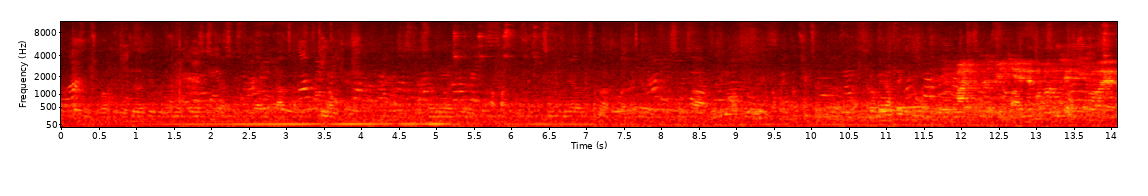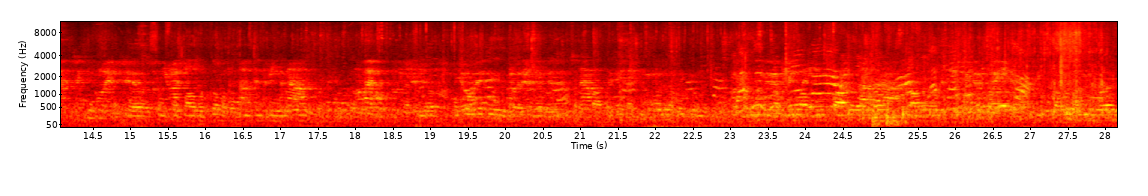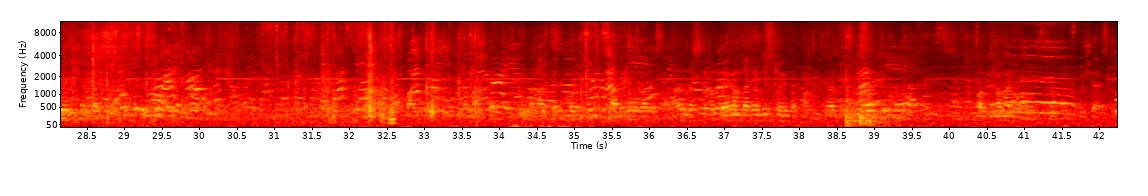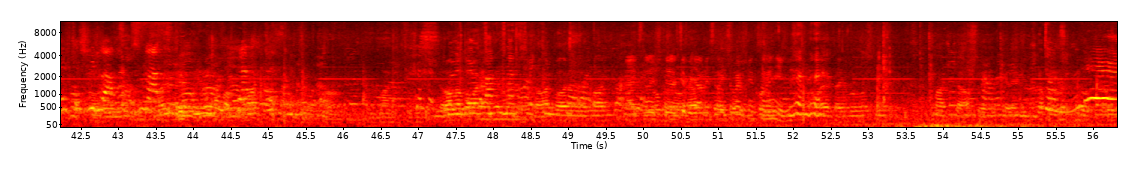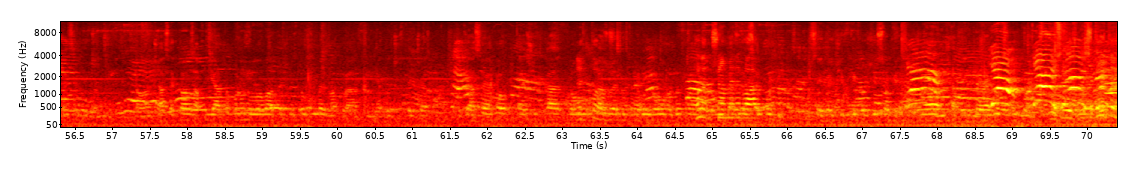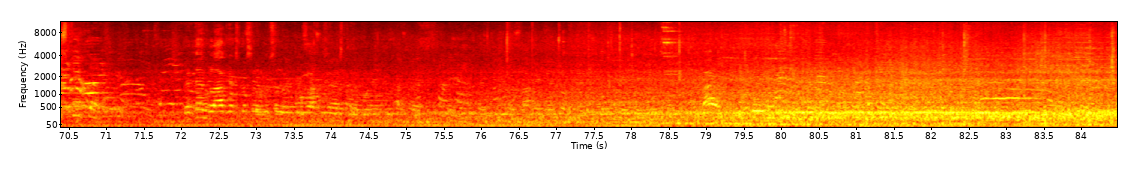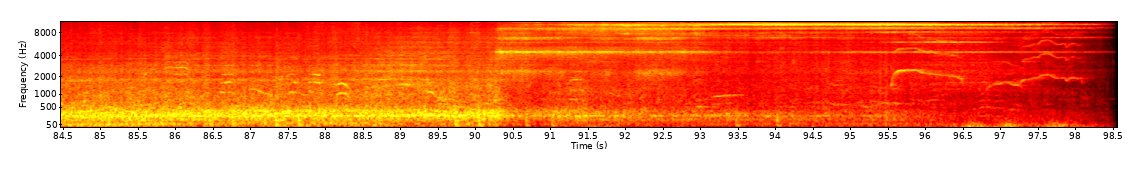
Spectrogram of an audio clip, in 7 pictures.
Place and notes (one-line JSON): {"title": "Český Krumlov, Tschechische Republik - nádraží", "date": "2012-08-15 13:05:00", "description": "Český Krumlov, Tschechische Republik, nádraží", "latitude": "48.82", "longitude": "14.32", "altitude": "543", "timezone": "Europe/Prague"}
